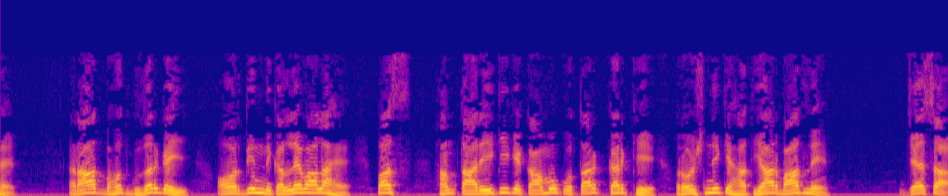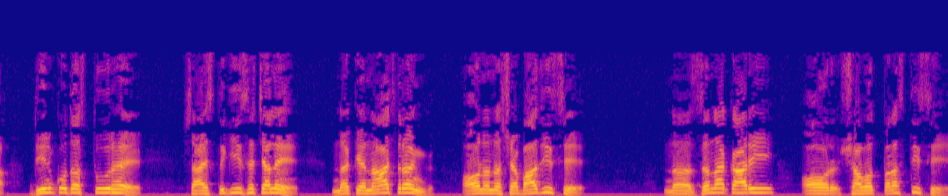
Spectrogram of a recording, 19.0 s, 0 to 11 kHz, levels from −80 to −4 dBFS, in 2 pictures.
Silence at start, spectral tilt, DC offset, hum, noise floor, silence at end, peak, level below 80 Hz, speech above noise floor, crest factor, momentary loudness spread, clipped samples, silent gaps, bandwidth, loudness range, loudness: 0 s; -7 dB/octave; under 0.1%; none; -46 dBFS; 0 s; -2 dBFS; -58 dBFS; 31 dB; 14 dB; 9 LU; under 0.1%; none; 8.4 kHz; 3 LU; -16 LUFS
